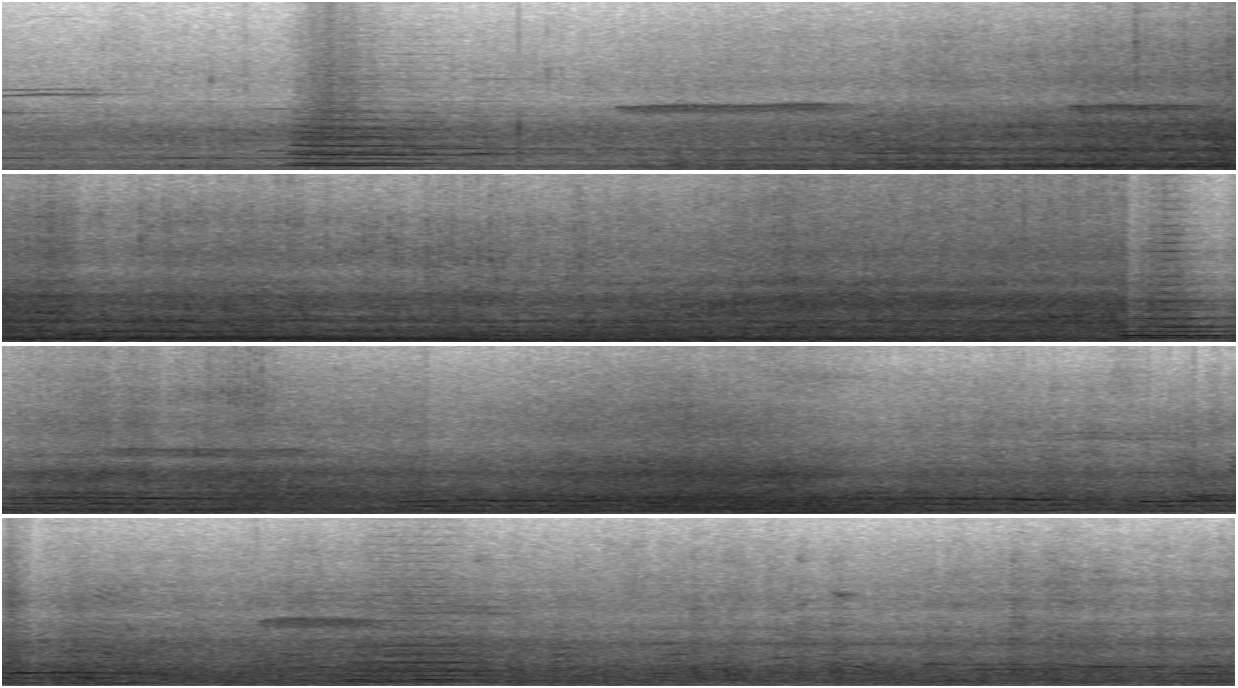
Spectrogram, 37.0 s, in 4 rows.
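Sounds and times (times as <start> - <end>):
high wheel squeals: 4.5 - 7.1, 7.8 - 9.6, 19.2 - 21.0, 29.7 - 31.6.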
